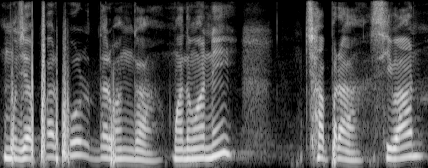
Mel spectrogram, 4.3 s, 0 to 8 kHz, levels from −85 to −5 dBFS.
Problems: echo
